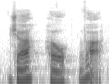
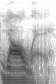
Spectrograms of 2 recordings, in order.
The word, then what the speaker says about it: Jehovah: So if you put vowels in between there, and the Y is pronounced as a J, and the W is pronounced as a V, Jehovah. That's how you pronounce God's name. It's not Yahweh, right? Yahweh is two syllables, right?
